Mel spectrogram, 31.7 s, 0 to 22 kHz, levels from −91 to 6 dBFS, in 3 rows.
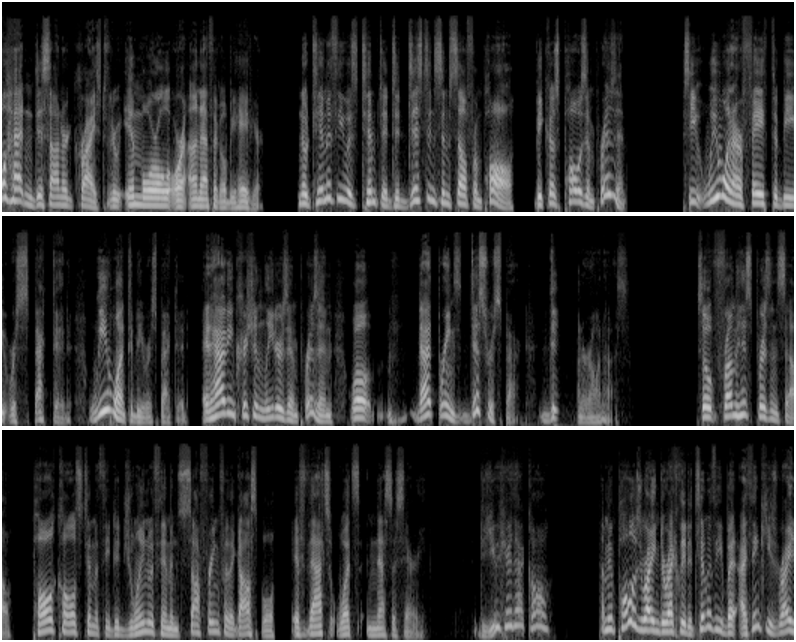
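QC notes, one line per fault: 17.91–18.26 s, long network dropout: the stream likely stopped delivering audio here, so about 0.32 s of speech after "well that brings disrespect" never reached the listener. The receiver covered the gap by extending the last sound it had, which comes out as a fading buzz rather than speech, ending in a very brief silence of about 10 ms. Speech then resumes at "on us" with the lost stretch simply skipped.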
